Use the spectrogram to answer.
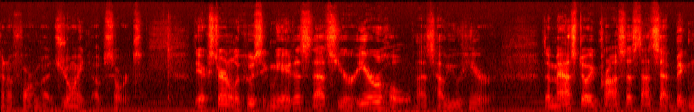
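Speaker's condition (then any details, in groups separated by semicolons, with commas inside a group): No condition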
